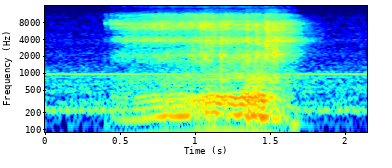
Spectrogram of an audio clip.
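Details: Puggle named Daisy snoring with her head up on an armchair, which is when she snores; a single drawn-out raspy inhale, vibrating and growing louder before cutting off, over a constant low household hum.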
